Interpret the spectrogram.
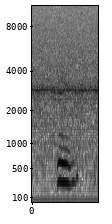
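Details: Eurasian eagle-owl near the nest at night, 13 January 2014, during a prey transfer: a single clear, level tonal note with a slight upward kink at its end, against faint hiss.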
